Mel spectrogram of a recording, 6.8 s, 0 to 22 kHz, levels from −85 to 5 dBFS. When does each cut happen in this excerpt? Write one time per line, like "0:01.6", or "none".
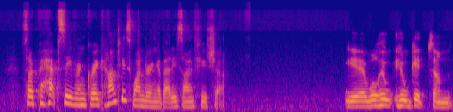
none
